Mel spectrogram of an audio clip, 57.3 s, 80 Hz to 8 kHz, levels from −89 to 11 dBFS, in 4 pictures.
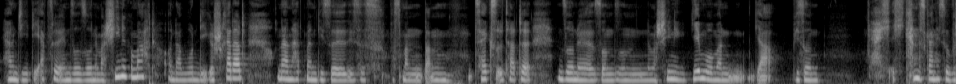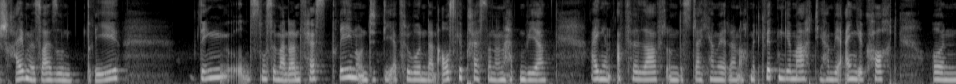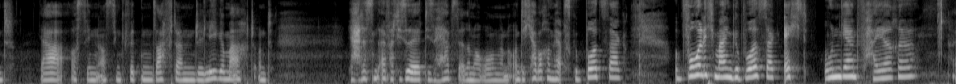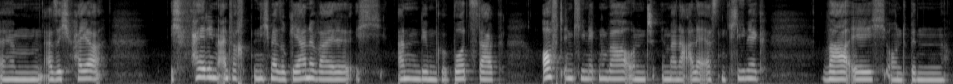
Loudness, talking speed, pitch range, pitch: -27 LUFS, 155 wpm, 190-225 Hz, 205 Hz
